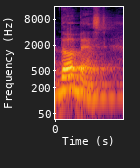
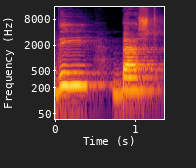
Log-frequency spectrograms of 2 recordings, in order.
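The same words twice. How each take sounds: First: The word 'the' is said plainly, without emphasis. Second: The word 'the' is said with extra emphasis. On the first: It simply follows the normal rule. "according to this rule, the word best is the next word after the word the" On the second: It highlights one particular thing as special. "You're giving more stress on that on the point"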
